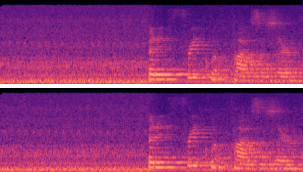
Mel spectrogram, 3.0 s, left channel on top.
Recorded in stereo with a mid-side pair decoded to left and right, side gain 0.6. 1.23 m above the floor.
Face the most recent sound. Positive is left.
turn(degrees=-15)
